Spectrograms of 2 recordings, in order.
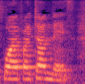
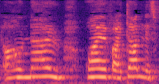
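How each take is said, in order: First: Said in the usual way. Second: Higher, whiny "why" hammed up; self-pitying wail. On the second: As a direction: play the victim, mock-despairing. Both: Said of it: "victim mode".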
